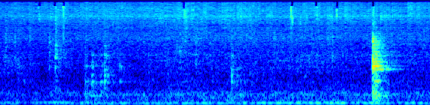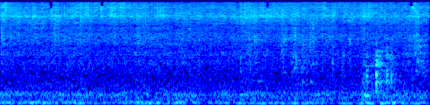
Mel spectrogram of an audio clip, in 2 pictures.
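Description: Grated coconut and mint are sautéed in a hot pan, a faint steady sizzle with soft stirring scrapes and one sharp clink of the spoon midway.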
